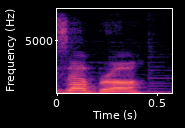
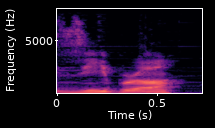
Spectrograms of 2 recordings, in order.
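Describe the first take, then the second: First: Zebra is pronounced the British way. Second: Zebra is pronounced the American way. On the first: "Brits say zebra" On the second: "this is supposed to be America and he's supposed to say zebra"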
